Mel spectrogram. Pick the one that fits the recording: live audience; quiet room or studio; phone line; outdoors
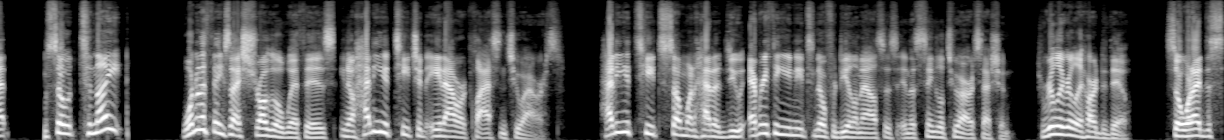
live audience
